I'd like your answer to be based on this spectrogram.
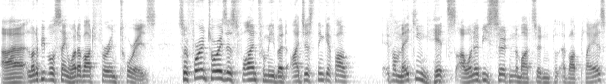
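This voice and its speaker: This man talks at a very fast pace with a fairly high pitch and lively intonation. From South Africa. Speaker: fantasy football streamer. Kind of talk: live stream chat Q&A. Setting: live stream. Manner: casual, conversational.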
